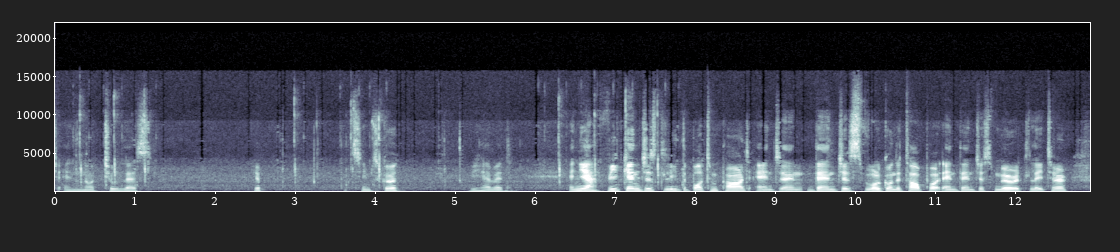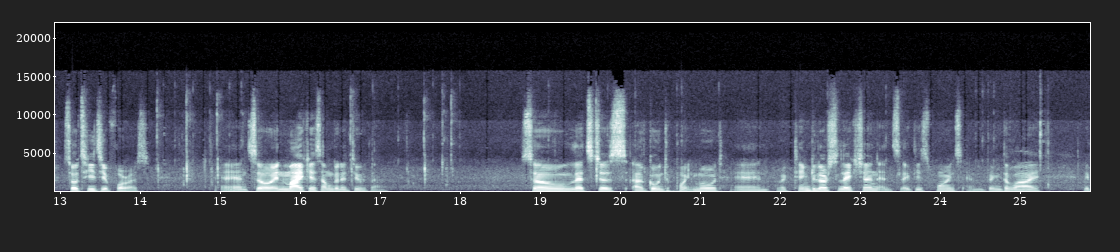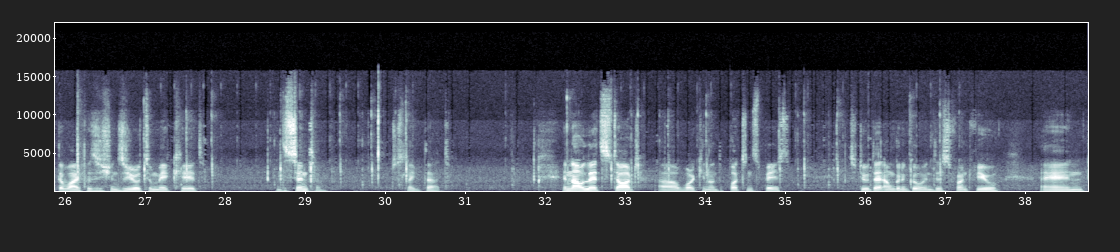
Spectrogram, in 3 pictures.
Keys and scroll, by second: 0.0-1.0 typing, 2.3 1, 3.1 2, 3.4 3, 5.4-7.4 typing, 13.3-14.8 typing, 16.0 3, 16.9 2, 17.3 3, 24.6 0, 25.5 Return, 26.3-30.1 typing, 31.6 F4, 31.9-36.3 typing.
